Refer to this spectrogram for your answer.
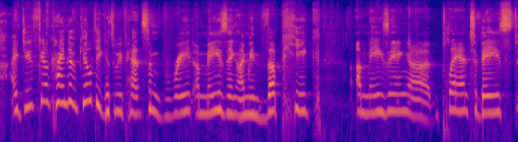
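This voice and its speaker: A woman talks loudly at a fairly high pitch, her tone bright and sharp. The recording is very clean, with a silent background. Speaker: vegan cooking demo presenter. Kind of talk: live cooking demo talk. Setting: stage with audience at festival. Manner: energetic. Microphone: handheld mic, told to speak quieter.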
